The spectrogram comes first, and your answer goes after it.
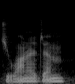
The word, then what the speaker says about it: duodenum: of the small intestine called the duodenum sometimes pronounced juanitam it's just the first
